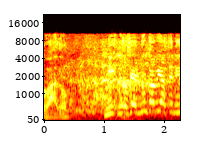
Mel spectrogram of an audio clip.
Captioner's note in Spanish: risas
